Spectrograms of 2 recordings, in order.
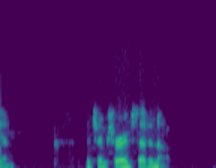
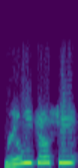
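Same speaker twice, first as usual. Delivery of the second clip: much higher, louder exasperation at the dog; pitched-up exasperated scolding; 14 semitones higher, 8 dB louder than usual. Real, not acted.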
